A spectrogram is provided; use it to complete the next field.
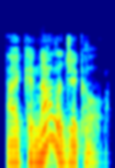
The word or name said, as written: iconological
